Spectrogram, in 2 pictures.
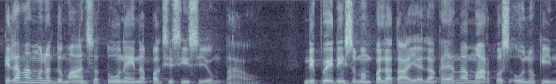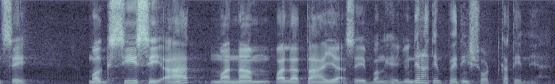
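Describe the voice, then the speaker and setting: A man's voice: very animated, normal speed, fairly bright tone. Man preaching in a reverberant church. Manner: earnest preaching, rises to emphatic high bursts; asks the congregation rhetorical questions. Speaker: pastor. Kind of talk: sermon. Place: church hall. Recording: long hall reverb.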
